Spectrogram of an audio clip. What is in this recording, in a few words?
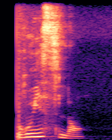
"ruisselant", French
